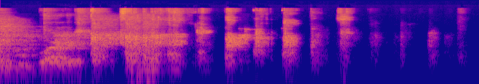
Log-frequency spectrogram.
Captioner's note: applause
